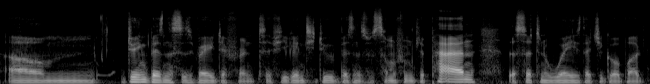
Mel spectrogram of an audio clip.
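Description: A man's voice: low-pitched, a little fast. A young man talking easily as a guest in an interview, with plenty of ums and restarts. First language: English. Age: young adult. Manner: relaxed, with many fillers and restarts. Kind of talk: casual interview answers. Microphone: studio mic at a table.

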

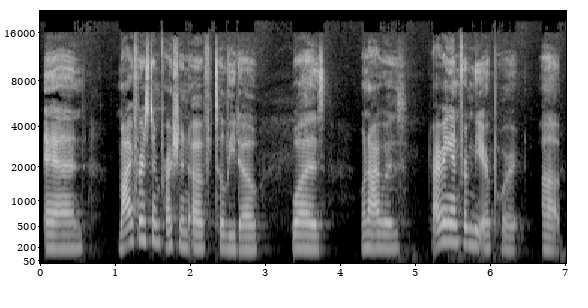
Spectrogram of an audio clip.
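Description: A woman's voice: medium pitch, darkish tone. A woman in her twenties from Milwaukee, a student intern, speaking thoughtfully and casually in an interview. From Milwaukee, Wisconsin. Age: 20s. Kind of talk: conversational interview.

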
